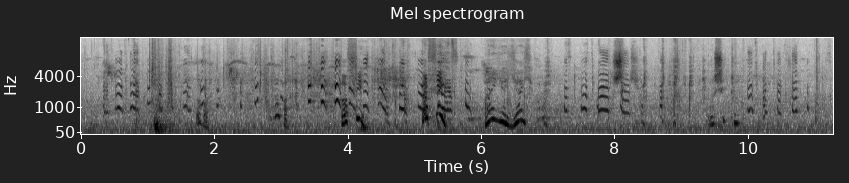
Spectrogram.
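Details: Two Brussels Griffons vocalizing: a series of high, arching whines and short yelps, irregular and excited, repeated for about eleven seconds, with a woman talking in Russian between them.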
